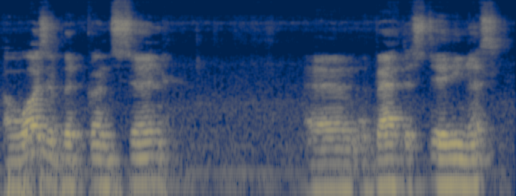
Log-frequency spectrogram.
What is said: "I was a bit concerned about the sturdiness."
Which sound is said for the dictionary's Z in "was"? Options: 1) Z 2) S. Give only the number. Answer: 1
